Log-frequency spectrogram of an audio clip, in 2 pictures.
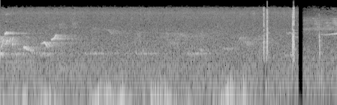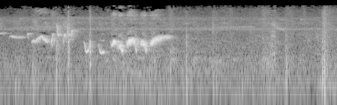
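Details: White-rumped shama of the Sumatran variety, singing vigorously: after a few faint early notes and sharp clicks, a loud burst of varied, fast warbled phrases mid-clip, then quieter rural background.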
